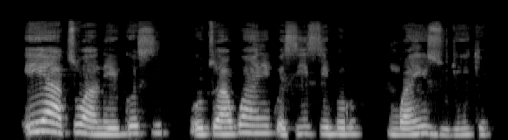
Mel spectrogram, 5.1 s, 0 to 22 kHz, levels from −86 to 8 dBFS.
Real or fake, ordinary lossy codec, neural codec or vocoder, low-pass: real; none; none; none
